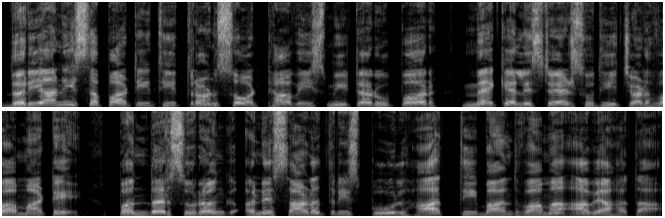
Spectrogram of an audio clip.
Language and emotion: Gujarati, neutral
